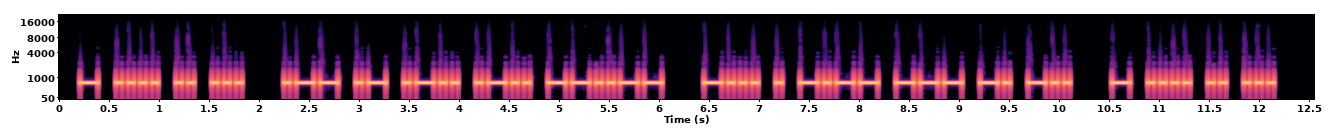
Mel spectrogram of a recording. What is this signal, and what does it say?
Morse code, heard as a keyed tone, about 20 wpm, 700 Hz. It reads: THIS WALL, BEYOND THIS
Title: A Sound Of Thunder 20wpm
